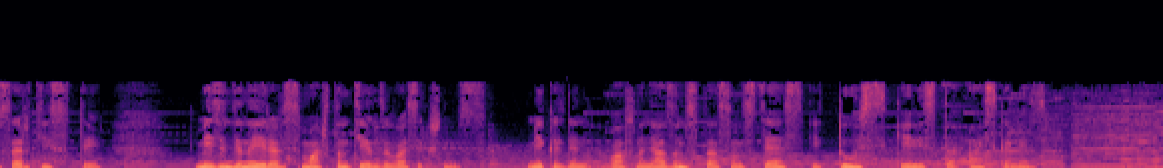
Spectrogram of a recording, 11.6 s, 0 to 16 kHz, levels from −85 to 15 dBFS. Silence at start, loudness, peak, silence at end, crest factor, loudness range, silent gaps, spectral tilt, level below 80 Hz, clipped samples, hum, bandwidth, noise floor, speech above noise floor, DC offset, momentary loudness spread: 0 s; -18 LUFS; -2 dBFS; 0 s; 16 dB; 4 LU; none; -6.5 dB/octave; -44 dBFS; under 0.1%; none; 8.6 kHz; -39 dBFS; 22 dB; 0.4%; 18 LU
